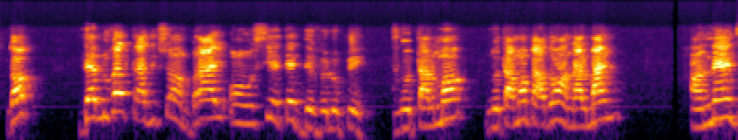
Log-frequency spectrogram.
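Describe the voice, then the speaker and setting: In a high-pitched voice with lively intonation, a man talks at a fairly slow pace. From Ivory Coast. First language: Ivorian ethnic language (speaking French). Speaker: evangelist. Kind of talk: Bible teaching. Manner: conversational.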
